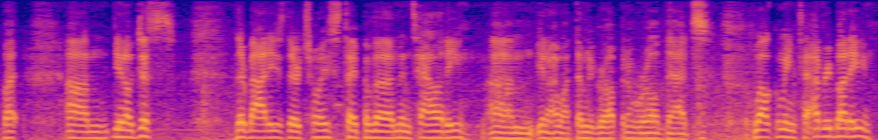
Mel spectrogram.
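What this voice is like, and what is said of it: Emotional, choked-up voice. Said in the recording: “I'm getting a little emotional about that”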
